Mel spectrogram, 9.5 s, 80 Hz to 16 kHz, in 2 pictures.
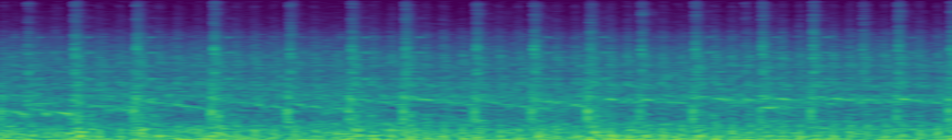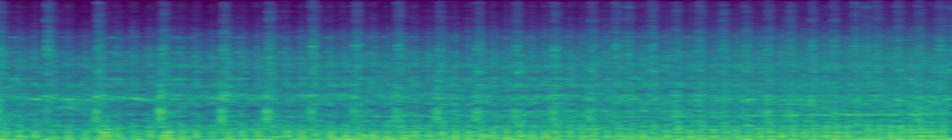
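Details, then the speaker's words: Baliy 3700 W portable generator unused over a year, new spark plug and fresh stabilized gas: fast, loud ticking over rough drone, surging in eco mode and still rough with eco off; varnished carburetor with clogged jet. "so you guys can hear it it's surging on eco mode and even with eco off it's still running a little rough"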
